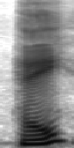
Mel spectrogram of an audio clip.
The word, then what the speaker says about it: Hey: Hey is pronounced like our H, H as in hug, hey.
